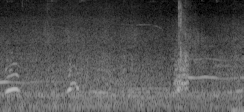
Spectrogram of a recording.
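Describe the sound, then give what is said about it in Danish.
Sled dogs pulling a sled across a frozen fjord yip and bark in short, scattered bursts over a steady breathy rush of panting and movement, with no one talking. “Hundene halser over den frosne fjord med retning mod varme, mad og vand i form af en lille hytte direkte foran dem.”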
